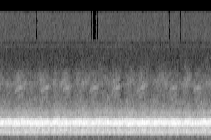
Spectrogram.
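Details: Many frogs croaking together at night in a flooded rice field before planting, under the full moon; short stretch of continuous, densely packed chorus.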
